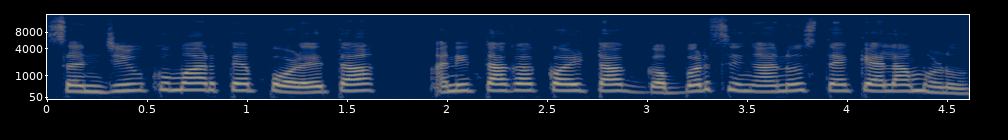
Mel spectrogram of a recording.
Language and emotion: Goan Konkani, neutral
